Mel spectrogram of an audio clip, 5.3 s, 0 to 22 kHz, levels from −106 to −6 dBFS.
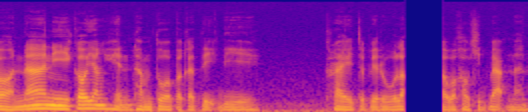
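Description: At 4.05 s the speech halts abruptly and drops to dead silence for roughly 0.39 s, then picks up at 4.43 s exactly where it left off, with no syllable skipped or repeated. That gap is a rebuffering stall: playback consumed all the audio it had downloaded and had to wait for more data to arrive. Because nothing is discarded, the pause simply inserts about 385 ms of extra time into the clip.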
